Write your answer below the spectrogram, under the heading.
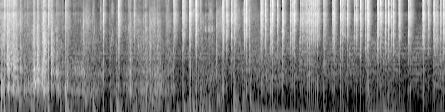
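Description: Two Beyblade Burst spinning tops, Helios Volcano and Hyperion Burn, launched into a plastic stadium: a burst as they are ripped off their launchers, then a dense, rapid run of clicking and rattling as the tops collide and grind against each other while spinning.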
